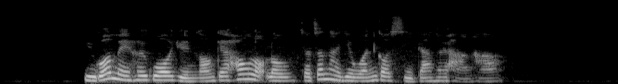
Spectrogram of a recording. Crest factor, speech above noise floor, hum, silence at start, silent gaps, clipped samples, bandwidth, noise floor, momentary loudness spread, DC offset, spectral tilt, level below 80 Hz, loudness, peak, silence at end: 18 dB; 51 dB; none; 0.85 s; none; under 0.1%; 9.4 kHz; -71 dBFS; 14 LU; under 0.1%; -8.5 dB/octave; -68 dBFS; -21 LUFS; -4 dBFS; 1.2 s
